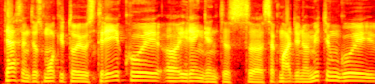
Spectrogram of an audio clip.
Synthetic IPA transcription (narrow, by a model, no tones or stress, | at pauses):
t̪ʲæːsʲɛnʲt̪ʲɪsmoːkʲiːt̪oːjʊsʲt̪ʲɾʲɛɪkʰʊjiɾʲɛŋʲɡʲɛnʲt̪ʲɪssʲɛkmɑːd̪ʲieɛnʲoːmʲɪt̪ʲɪŋɡʊɪ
